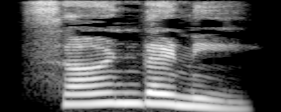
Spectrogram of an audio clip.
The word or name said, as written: ಸಾಂಡಣಿ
